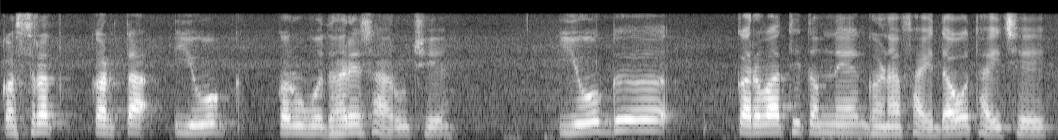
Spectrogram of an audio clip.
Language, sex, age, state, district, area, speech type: Gujarati, female, 60+, Gujarat, Ahmedabad, urban, spontaneous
